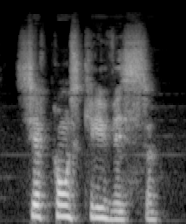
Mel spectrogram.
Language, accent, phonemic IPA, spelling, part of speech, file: French, Canada, /siʁ.kɔ̃s.kʁi.vis/, circonscrivissent, verb, LL-Q150 (fra)-circonscrivissent.wav
- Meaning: third-person plural imperfect subjunctive of circonscrire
